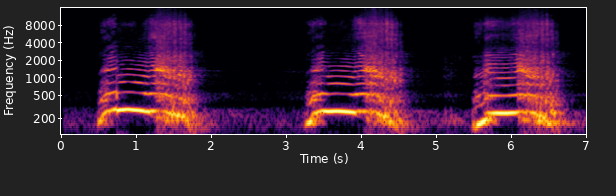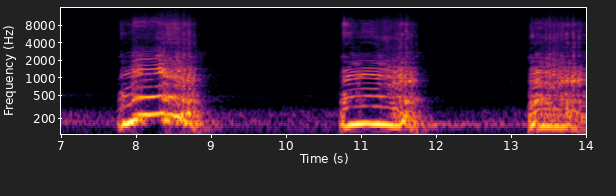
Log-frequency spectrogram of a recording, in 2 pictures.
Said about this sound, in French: Avez-vous deviné à quel animal appartenait ce cri ? Il s'agissait du cri du roi des animaux, le lion.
